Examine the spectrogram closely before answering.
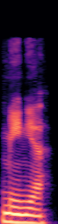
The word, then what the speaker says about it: Minya: I always mispronounce his name. Yeah, Minya.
